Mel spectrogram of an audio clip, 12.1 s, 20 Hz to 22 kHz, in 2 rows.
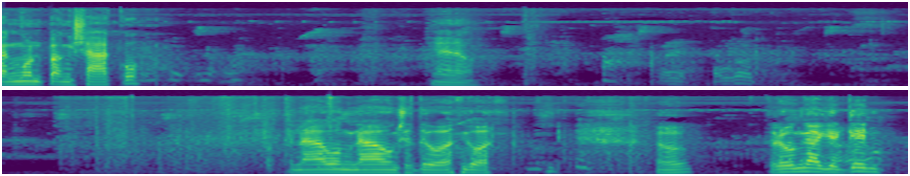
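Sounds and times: distant bird calling: 0.0s - 12.0s.

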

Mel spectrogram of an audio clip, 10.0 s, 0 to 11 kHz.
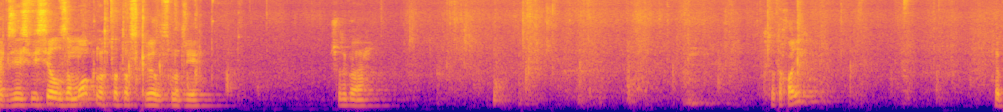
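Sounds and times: footsteps on concrete stairs: 4.3s - 9.7s.

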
